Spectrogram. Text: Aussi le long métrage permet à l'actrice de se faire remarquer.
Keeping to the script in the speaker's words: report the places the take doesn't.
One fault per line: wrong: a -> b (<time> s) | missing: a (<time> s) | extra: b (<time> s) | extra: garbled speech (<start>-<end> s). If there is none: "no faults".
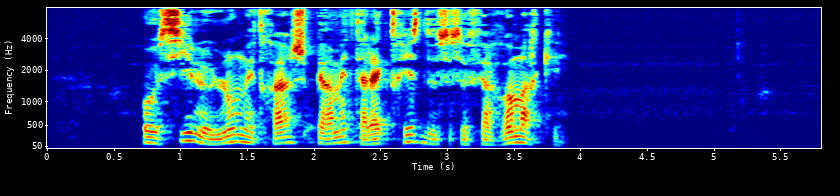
extra: se (3.0 s)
